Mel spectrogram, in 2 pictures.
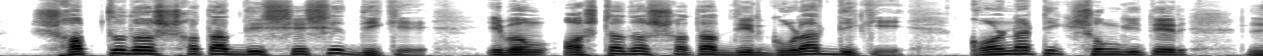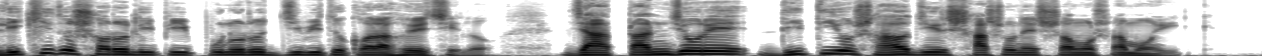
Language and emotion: Bengali, neutral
